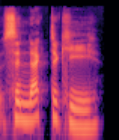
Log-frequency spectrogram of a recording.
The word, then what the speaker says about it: Synecdoche: Synecdoche, New York.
